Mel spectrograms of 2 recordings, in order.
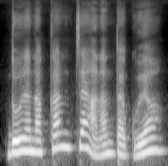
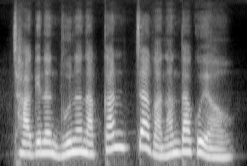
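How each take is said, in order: First: Incredulous echo. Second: Said in the usual way. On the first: Retold or imitated. Daughter-in-law repeating mother-in-law's threat, incredulous. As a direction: echo it back as a rising question. Echoes the threat back in disbelief.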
